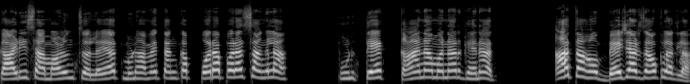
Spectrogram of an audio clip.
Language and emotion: Goan Konkani, angry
